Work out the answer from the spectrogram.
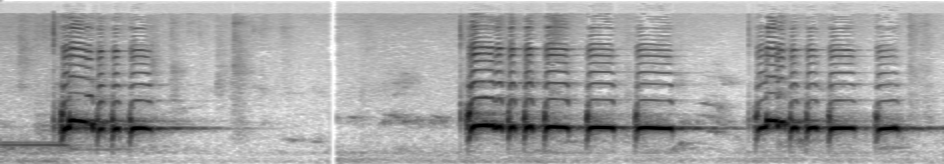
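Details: Local zebra dove cooing, played to draw other zebra doves into calling and for trapping. A soft low tone opens into three phrases of rapid, mellow coo notes, each trailing off into a level hum, separated by silent gaps.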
